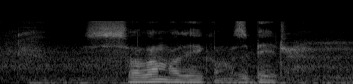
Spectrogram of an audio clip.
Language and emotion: Russian, sad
